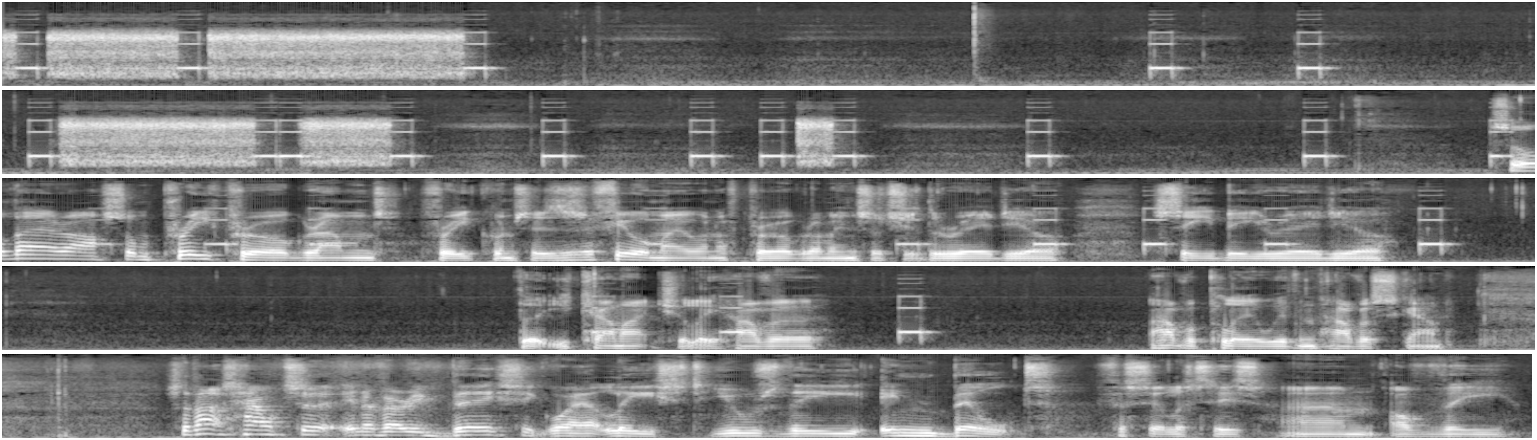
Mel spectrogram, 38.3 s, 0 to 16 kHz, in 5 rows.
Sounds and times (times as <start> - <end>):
Speech: 15.1 - 22.3, 25.6 - 27.2, 28.7 - 30.3, 31.5 - 38.3.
